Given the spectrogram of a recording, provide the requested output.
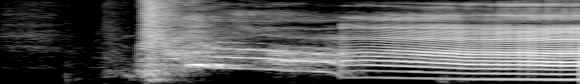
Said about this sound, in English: Bless you. I can't believe I got the words out before I sneezed.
